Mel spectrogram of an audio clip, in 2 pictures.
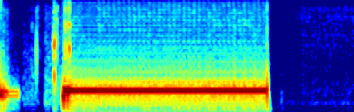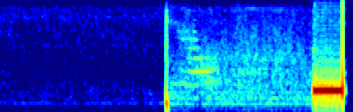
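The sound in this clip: A steady low telephone tone drones for about two seconds while a call is transferred to quality control, after a couple of clicks. Then comes a long silence with a faint click, and the same tone returns briefly at the end.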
